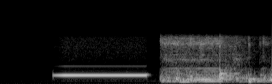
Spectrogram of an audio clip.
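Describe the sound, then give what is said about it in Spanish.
A single steady telephone line tone hums for about a second, clear, then stops abruptly as a louder, dense burst of mixed noise takes over; the call goes unanswered. “no nos contesta el teléfono, si estás ahí,”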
